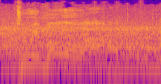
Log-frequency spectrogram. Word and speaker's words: Tuimoloau: Tuimoloau. It's Molo, like Rolo, folks. That's how they tell us to pronounce it.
